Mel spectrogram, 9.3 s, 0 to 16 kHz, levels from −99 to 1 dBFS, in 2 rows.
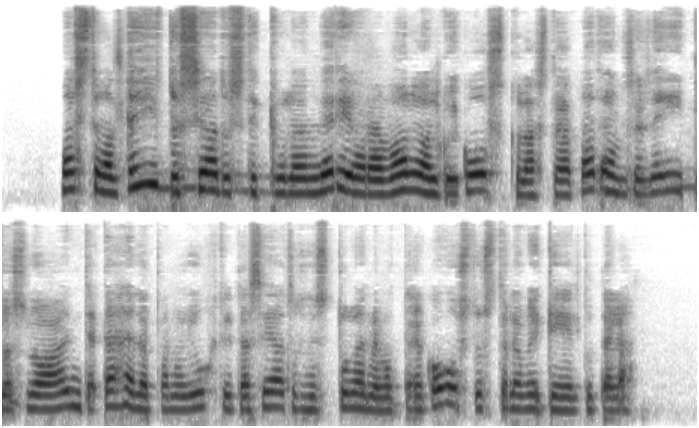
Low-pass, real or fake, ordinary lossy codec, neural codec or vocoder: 14.4 kHz; fake; AAC, 64 kbps; codec, 44.1 kHz, 2.6 kbps, DAC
